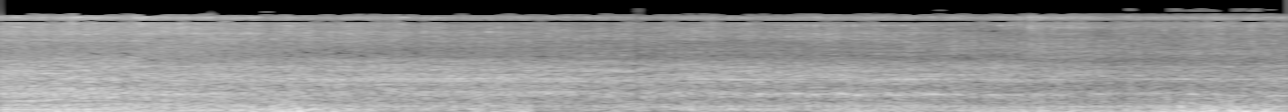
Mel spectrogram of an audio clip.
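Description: Raven MVP hybrid ATV being driven over gravel and grass: a steady mechanical rumble of the vehicle and its tyres.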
